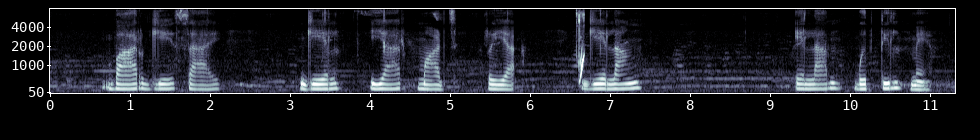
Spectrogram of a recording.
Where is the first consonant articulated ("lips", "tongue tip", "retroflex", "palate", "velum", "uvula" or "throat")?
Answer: lips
